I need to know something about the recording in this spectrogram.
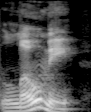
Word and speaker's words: loamy: Oh, see, I would have pronounced that loam. Loam. With like a silent E.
